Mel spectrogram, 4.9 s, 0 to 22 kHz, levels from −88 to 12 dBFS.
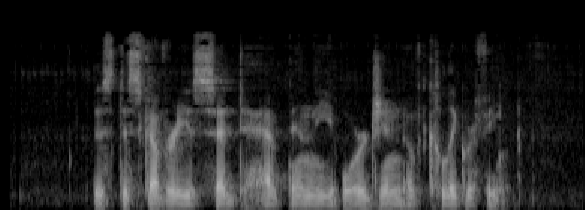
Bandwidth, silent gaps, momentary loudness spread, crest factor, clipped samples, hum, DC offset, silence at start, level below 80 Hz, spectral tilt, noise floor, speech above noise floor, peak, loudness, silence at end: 11.5 kHz; none; 9 LU; 22 dB; under 0.1%; none; under 0.1%; 0.8 s; -56 dBFS; -4 dB/octave; -63 dBFS; 34 dB; -8 dBFS; -29 LUFS; 0.65 s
